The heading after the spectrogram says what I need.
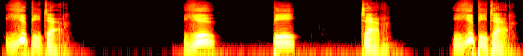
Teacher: There is a light emphasis on the first syllable,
